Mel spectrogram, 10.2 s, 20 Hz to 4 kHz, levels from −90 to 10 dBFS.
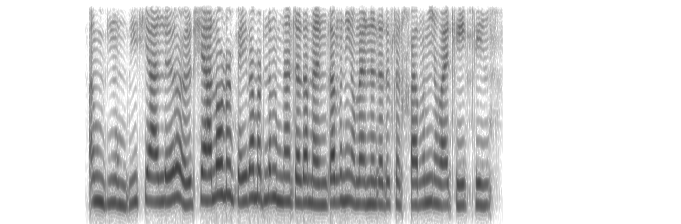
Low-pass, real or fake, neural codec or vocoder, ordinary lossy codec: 3.6 kHz; fake; autoencoder, 44.1 kHz, a latent of 192 numbers a frame, MeloTTS; none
